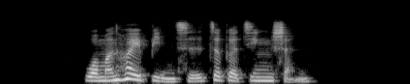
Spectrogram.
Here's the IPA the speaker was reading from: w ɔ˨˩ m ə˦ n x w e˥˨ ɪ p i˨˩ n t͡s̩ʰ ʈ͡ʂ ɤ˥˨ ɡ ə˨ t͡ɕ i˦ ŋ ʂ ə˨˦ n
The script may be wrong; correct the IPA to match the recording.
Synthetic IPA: w ɔ˨˩ m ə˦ n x w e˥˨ ɪ p i˨˩ n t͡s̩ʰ ʈ͡ʂ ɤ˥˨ ɡ ə˨ t͡ɕ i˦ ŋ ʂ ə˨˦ n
